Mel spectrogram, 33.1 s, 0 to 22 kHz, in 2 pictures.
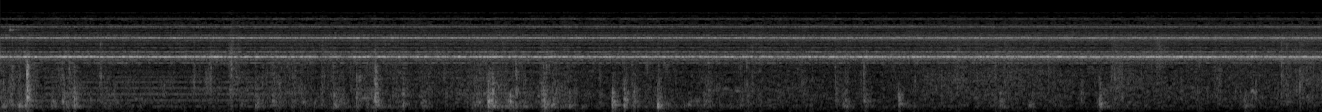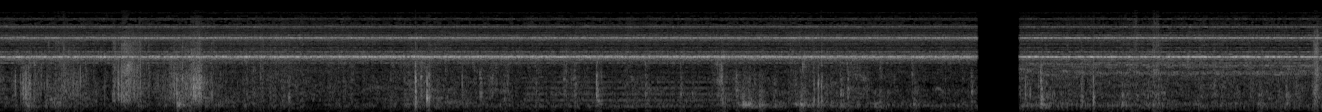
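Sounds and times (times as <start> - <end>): cicadas droning: 0.0 - 33.0.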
